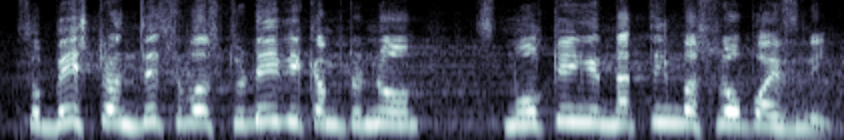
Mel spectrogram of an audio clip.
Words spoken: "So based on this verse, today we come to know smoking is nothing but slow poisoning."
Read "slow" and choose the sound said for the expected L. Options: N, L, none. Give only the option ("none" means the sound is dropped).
L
